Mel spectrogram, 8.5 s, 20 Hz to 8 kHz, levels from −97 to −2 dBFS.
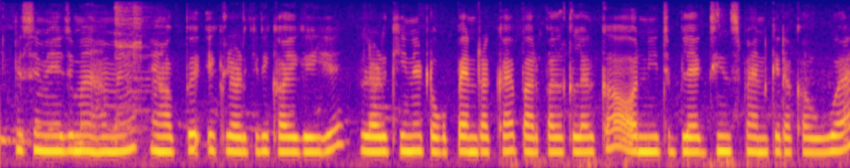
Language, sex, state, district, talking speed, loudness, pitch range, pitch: Hindi, female, Bihar, Jahanabad, 205 wpm, -15 LUFS, 220-230 Hz, 225 Hz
